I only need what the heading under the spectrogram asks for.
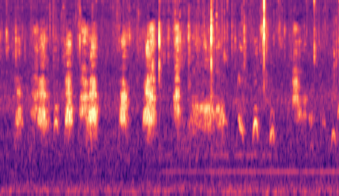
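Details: Lake ducks make loud, rapid nasal quacks, about two each second, in an uneven run of short harsh notes. A steady faint hum runs underneath.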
